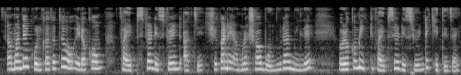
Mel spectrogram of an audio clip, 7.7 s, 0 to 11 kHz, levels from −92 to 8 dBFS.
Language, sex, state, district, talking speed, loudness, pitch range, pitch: Bengali, female, West Bengal, Kolkata, 150 wpm, -16 LUFS, 235-295 Hz, 260 Hz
